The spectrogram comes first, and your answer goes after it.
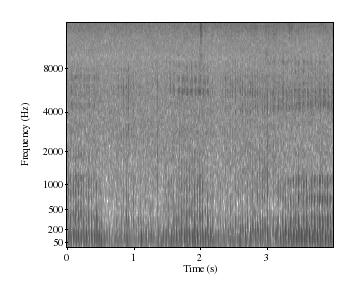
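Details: Sphynx cat, one of Tesla and Edison, purring in a low, continuous rumble with uneven pulses and a soft background hiss.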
